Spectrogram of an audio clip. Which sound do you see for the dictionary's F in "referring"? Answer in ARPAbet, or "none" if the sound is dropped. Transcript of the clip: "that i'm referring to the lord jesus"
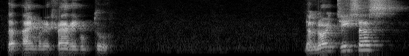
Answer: F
